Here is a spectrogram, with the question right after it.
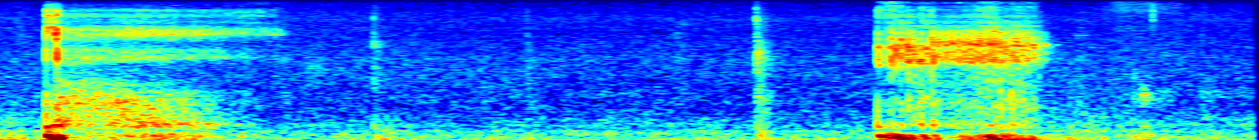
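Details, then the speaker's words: Two snores from a pet named Sage asleep on a sofa beside the owner during an afternoon nap, each a rough, fluttering breath with a thin whistling edge, separated by quiet breathing; loud enough to wake the owner: snoring. "セージと一緒にソファーで昼寝していたら、セージのいびきで起きました"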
